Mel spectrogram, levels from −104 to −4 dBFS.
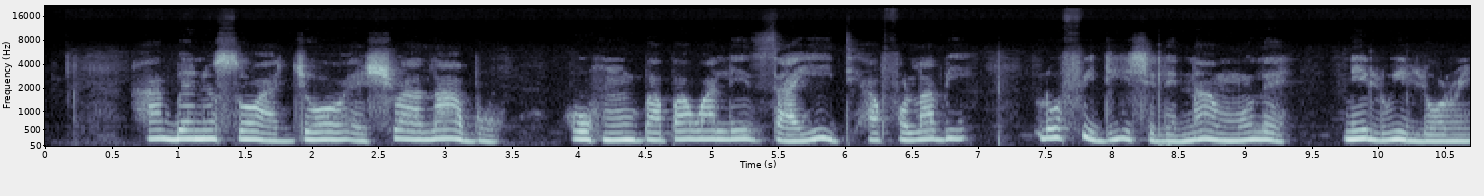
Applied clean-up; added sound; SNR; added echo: none; none; none; none.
